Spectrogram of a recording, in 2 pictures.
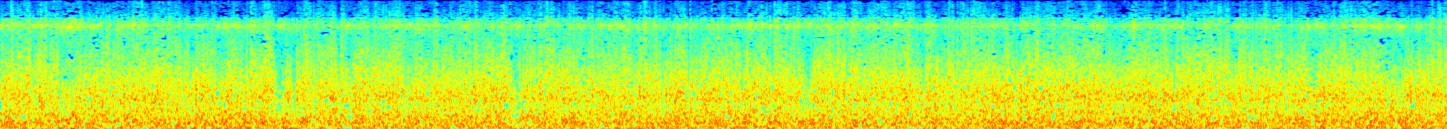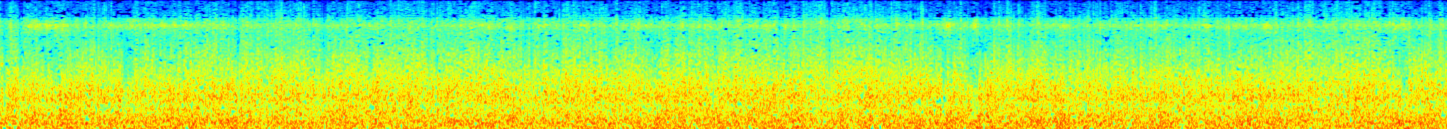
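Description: Wind rushing over the microphone on top of the steady running noise of a moving passenger train, heard out of an open coach door or window.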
